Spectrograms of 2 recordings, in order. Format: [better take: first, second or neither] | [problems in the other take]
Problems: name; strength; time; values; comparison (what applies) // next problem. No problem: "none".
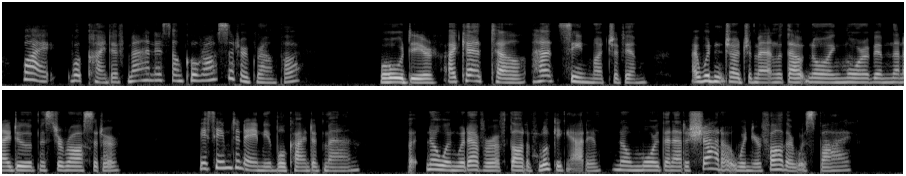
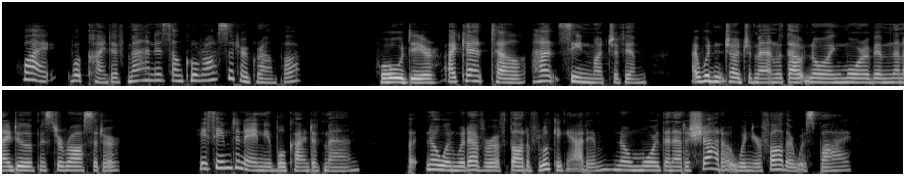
second | noise reduction (neural diffusion model UNIVERSE++)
